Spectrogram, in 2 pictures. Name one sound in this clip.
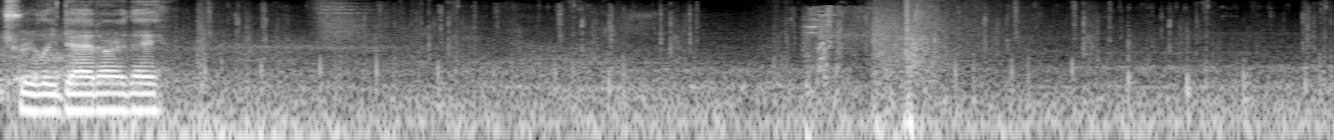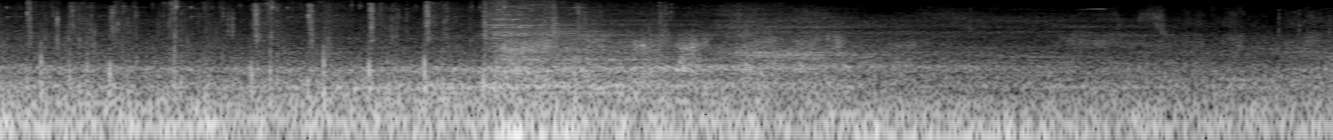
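Footsteps thud on the floor.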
